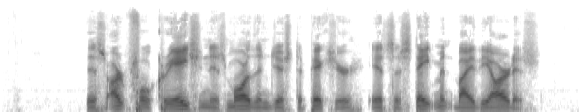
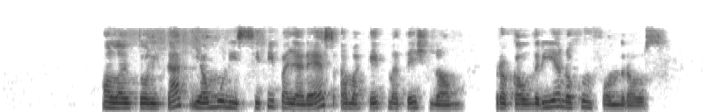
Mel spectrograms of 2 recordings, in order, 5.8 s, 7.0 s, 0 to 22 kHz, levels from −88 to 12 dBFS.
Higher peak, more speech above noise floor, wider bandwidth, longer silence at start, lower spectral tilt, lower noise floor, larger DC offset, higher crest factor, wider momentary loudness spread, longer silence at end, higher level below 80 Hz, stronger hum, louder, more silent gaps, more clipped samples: about the same, -4 dBFS vs -2 dBFS; second, 52 dB vs 65 dB; first, 14.5 kHz vs 8.2 kHz; second, 0.9 s vs 1.05 s; about the same, -5 dB/octave vs -4 dB/octave; second, -78 dBFS vs -82 dBFS; neither; first, 22 dB vs 16 dB; first, 10 LU vs 7 LU; about the same, 0.45 s vs 0.4 s; about the same, -56 dBFS vs -58 dBFS; neither; second, -25 LUFS vs -17 LUFS; neither; neither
